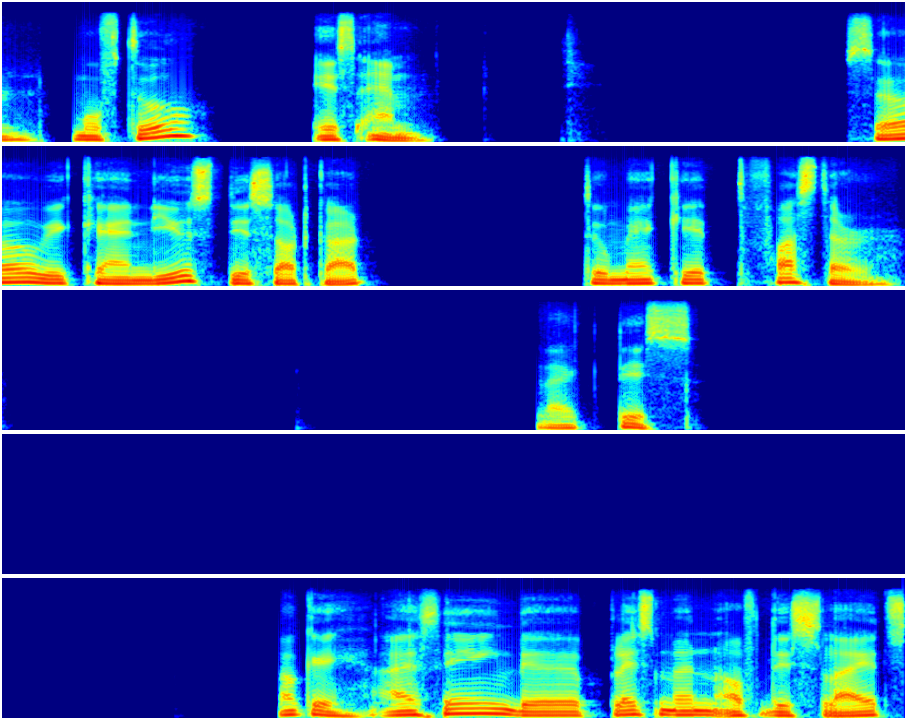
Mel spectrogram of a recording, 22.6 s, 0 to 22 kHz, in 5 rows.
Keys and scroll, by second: 2.3 m, 13.2 space, 14.7 m, 20.1 space.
